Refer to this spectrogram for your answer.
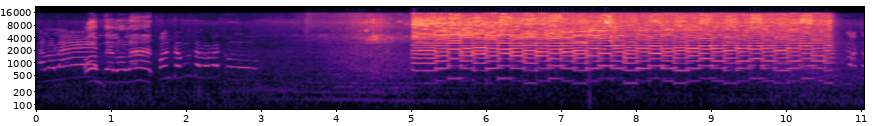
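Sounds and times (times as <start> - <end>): bus engine running: 0.0 - 11.0
multi-tone bus horn melody: 5.0 - 11.0.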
